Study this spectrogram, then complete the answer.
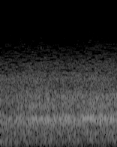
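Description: A stadium crowd in a football video game keeps up a dense, steady roar of massed voices with an expectant, buzzing quality, continuous and fairly loud across the brief moment.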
